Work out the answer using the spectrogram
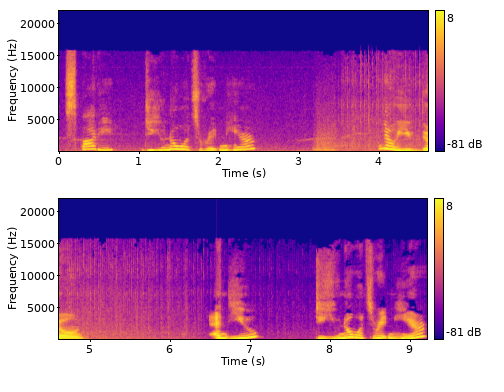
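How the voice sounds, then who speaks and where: A woman's voice: sits high, very animated, darkish tone, full character voice. A woman voicing a cheerful, curious little girl who kindly guides young viewers in a children's cartoon. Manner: slow, clearly enunciated, questioning, exclaiming. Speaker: host character of a children's cartoon.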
